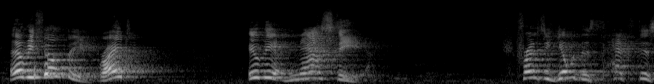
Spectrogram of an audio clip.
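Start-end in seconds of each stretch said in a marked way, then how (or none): 0.1-3.6 mock disgust. Mock disgust at doggy treat.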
